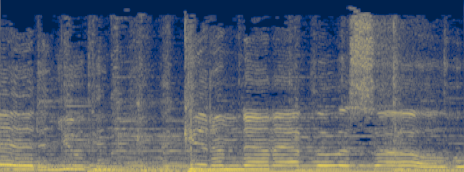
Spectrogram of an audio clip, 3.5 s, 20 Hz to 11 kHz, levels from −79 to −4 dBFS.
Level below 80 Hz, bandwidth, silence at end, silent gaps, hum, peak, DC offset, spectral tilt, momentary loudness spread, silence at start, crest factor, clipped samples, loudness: -30 dBFS; 11 kHz; 0 s; none; none; -4 dBFS; under 0.1%; -5 dB/octave; 5 LU; 0 s; 16 dB; under 0.1%; -19 LUFS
